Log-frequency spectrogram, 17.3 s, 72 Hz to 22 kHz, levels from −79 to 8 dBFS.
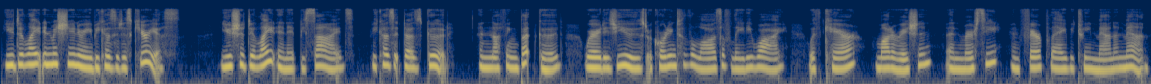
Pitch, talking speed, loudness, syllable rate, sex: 235 Hz, 155 wpm, -16 LUFS, 4.6 syllables/s, female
